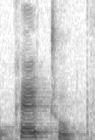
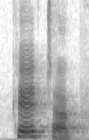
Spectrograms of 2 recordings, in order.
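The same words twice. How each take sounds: First: "ketchup" said as KE-tchup, with an oo vowel in the second syllable; first syllable stressed in "ketchup", second vowel a u. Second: "Ketchup" said as KE-tchap, with an a in the second syllable; "ketchap" pronunciation. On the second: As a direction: say "Ketchup" the Polish way, ending in -ap. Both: Shown as a demonstration. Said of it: "algumas pessoas falam ketchup, as outras ketchup".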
